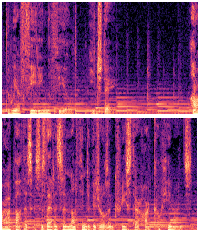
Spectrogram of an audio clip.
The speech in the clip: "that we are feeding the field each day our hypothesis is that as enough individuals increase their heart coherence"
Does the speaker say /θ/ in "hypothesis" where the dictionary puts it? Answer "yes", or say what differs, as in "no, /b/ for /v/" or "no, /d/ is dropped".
yes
